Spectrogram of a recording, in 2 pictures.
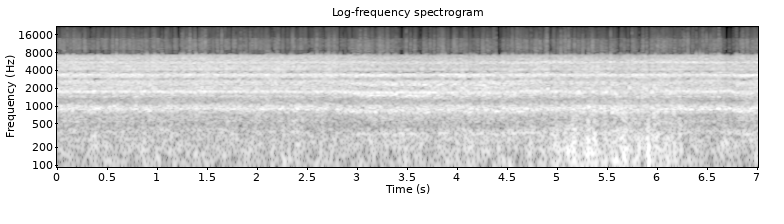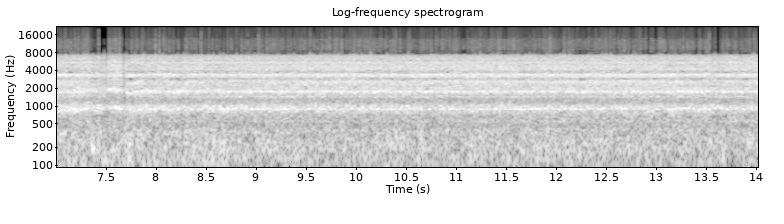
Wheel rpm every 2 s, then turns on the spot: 230, 230, 220, 230, 240, 230, 230.
none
